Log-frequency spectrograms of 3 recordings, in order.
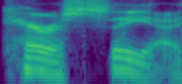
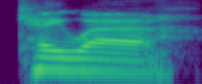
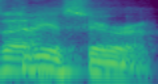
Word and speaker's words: Kyocera: I'm not pronouncing this right, but a Caracia. You know the company I'm talking about. You've probably seen it. It's Kyocera, I think. Oh, yeah. Yeah. Yeah. It's like moleskin. I didn't pronounce it near right. I know. I think it's Kyocera, but yeah.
